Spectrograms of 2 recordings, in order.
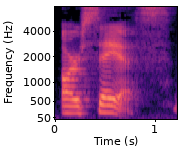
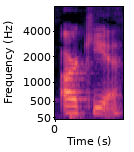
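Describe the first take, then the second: First: The name is said the Japanese way. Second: The name is said the English way. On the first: "Unless you're in Japan, unless it's Arceus there" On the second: "I did remember to look up that it's that it's Arceus"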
